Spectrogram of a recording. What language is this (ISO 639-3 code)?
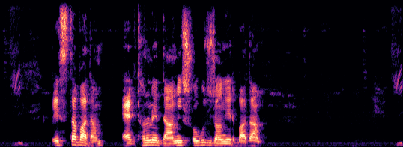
ben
